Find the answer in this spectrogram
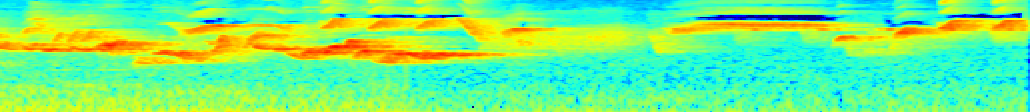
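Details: Canary in full lively song, used to provoke other canaries into singing; bright rising and falling whistles and quick chirping runs, briefly pausing before a new high phrase, over a faint low hum.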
